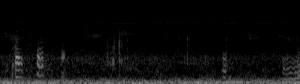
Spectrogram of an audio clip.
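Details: Backyard chickens relaxing in their coop; a couple of short clucks at the start, then sparse quiet clucking over a low continuous hum.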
